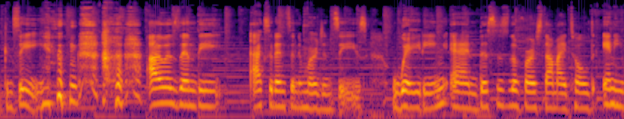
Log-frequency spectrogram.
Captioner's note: chuckles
